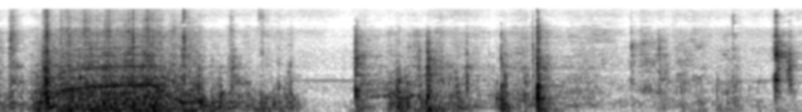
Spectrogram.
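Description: A domestic sewing machine runs in reverse to lock the seam of a fabric scrunchie, a close rapid mechanical whirr for about two seconds, then a pause and a few short clicks and taps.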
